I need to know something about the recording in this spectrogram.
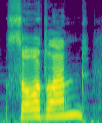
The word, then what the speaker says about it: Sordland: of a nation called swordland uh which rhymes with fjord land so in many ways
